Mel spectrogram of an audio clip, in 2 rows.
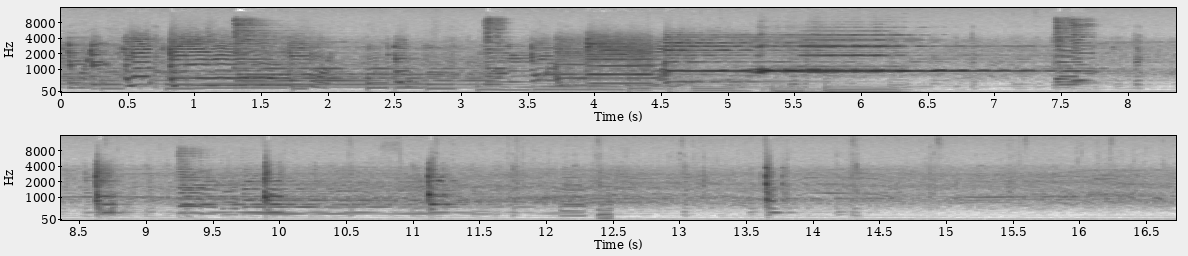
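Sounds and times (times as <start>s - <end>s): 
instrument tuning: 0.0s - 12.5s.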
